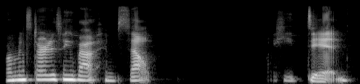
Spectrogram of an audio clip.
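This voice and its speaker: A woman reading a children's picture book aloud expressively, with measured dramatic pauses and emphasis. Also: medium pitch, creaky. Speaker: storybook reader.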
